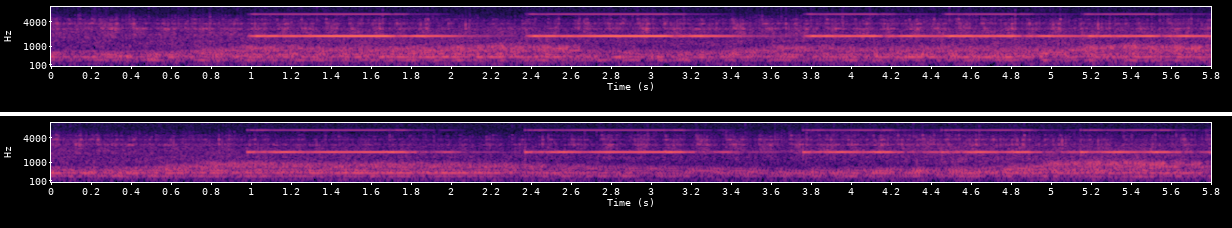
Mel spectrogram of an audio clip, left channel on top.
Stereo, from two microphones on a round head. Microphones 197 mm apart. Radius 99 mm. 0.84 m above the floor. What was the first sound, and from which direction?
A ringtone, 85° right.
